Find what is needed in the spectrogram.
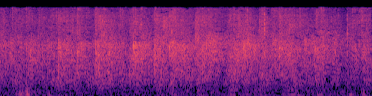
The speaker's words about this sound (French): Est-ce que... oui, on peut l'applaudir.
